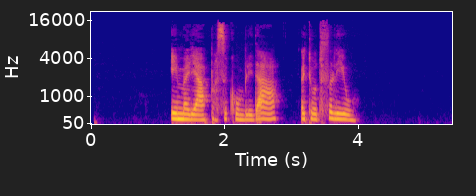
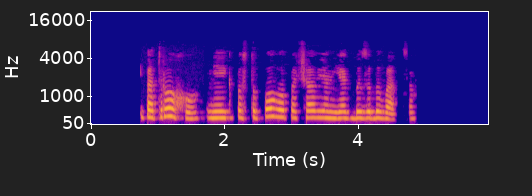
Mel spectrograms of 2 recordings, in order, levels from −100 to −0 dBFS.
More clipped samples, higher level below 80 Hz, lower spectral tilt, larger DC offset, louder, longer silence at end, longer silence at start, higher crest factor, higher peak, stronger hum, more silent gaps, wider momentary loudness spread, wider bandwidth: neither; first, -58 dBFS vs -80 dBFS; second, -6.5 dB/octave vs -9 dB/octave; neither; first, -20 LUFS vs -24 LUFS; first, 1.45 s vs 1.1 s; first, 1.2 s vs 0.75 s; about the same, 18 dB vs 18 dB; first, -4 dBFS vs -8 dBFS; neither; second, none vs 2.15-2.19 s, 4.59-4.66 s; about the same, 12 LU vs 10 LU; first, 15 kHz vs 5.8 kHz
